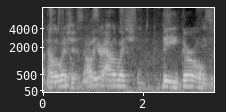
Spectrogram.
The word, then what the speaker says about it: Aloysius: I am Aloysius, by the way. Aloysius. So you pronounce it Aloysius, or at least that's how the game said it.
